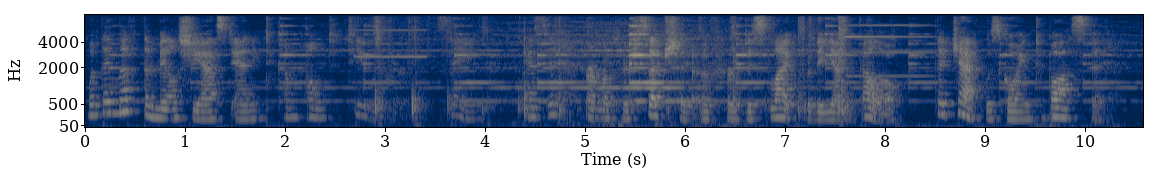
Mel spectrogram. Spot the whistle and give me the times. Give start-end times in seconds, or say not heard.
not heard.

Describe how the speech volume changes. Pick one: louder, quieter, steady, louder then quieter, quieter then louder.
quieter then louder.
